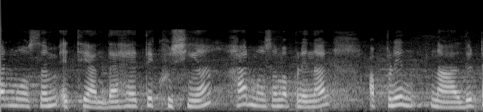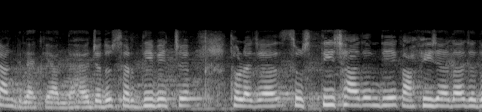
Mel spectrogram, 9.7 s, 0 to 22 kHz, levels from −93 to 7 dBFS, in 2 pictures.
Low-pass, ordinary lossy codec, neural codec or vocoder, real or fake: 7.2 kHz; none; none; real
